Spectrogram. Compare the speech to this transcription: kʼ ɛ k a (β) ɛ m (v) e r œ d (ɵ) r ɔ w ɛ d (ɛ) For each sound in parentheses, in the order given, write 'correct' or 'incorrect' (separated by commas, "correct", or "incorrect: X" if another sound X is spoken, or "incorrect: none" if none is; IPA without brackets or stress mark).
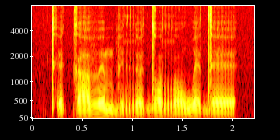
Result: correct, incorrect: b, incorrect: ɔ, correct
